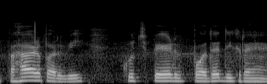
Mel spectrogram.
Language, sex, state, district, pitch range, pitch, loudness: Hindi, male, Bihar, Muzaffarpur, 145-160 Hz, 150 Hz, -24 LUFS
